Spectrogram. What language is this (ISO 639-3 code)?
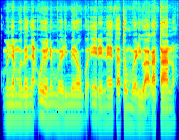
kik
